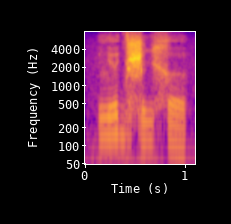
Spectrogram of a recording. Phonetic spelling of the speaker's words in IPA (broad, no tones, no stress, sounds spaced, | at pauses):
lʲ ɘ dʲ ə ʂ i x ə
